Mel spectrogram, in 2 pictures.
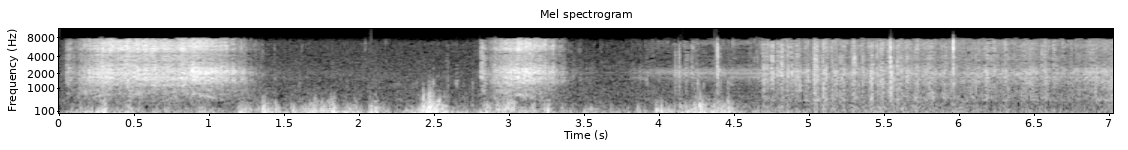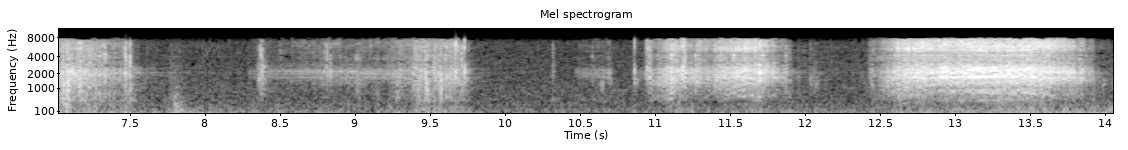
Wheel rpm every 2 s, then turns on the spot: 30, 10, 10, 20, 10, 30, 60.
4-10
